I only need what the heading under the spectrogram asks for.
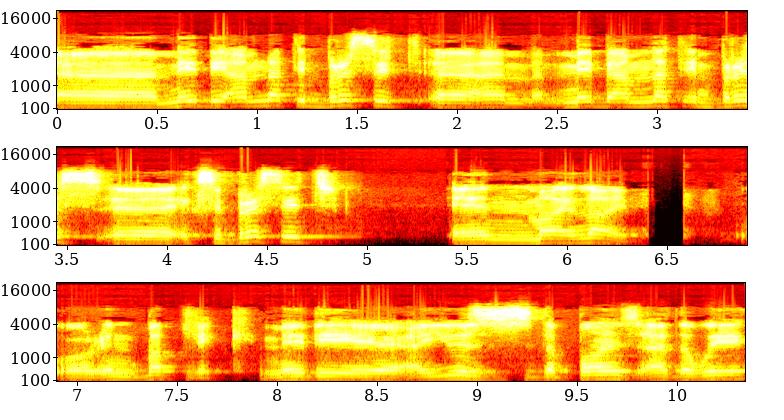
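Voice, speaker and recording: In an Arabic accent, a man with a high pitch speaks at a very slow pace and ordinary pitch variation. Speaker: poet. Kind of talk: interview. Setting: Instagram live video call. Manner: halting, many fillers.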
